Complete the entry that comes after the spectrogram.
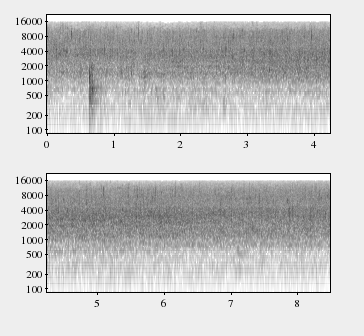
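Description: Seasoned onions and mushrooms sizzling in bacon grease on the hot griddle plate of a Ninja Foodi Smart XL Pro indoor grill, a steady frying hiss as the mushrooms go onto the plate. Two sharp clicks of metal tongs against a steel bowl come right at the start.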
